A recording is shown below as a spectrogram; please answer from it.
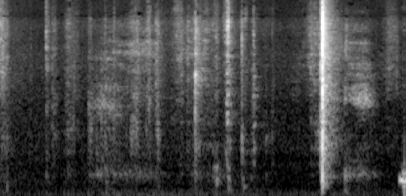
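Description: Tarot cards being handled and drawn from a deck: faint rustling and small flicks of card stock, with one sharp click about three seconds in.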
